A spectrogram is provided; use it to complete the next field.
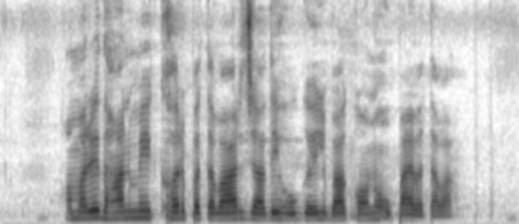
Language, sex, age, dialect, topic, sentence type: Bhojpuri, female, 18-24, Western, agriculture, question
